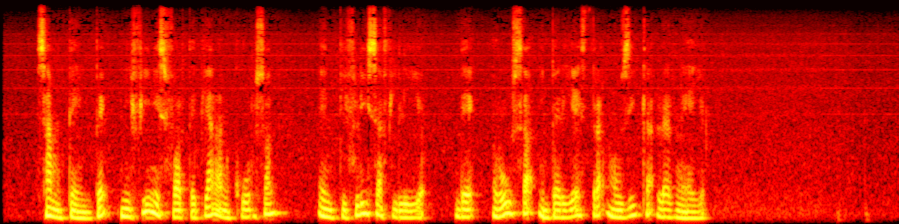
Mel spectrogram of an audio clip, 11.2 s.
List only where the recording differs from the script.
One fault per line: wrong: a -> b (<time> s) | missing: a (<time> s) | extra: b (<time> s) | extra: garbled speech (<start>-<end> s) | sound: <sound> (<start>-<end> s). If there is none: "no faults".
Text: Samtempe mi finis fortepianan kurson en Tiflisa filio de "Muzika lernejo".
extra: Rusa Imperiestra (6.3 s)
